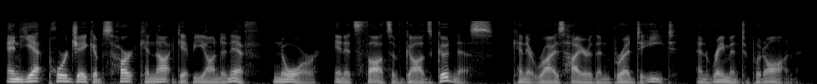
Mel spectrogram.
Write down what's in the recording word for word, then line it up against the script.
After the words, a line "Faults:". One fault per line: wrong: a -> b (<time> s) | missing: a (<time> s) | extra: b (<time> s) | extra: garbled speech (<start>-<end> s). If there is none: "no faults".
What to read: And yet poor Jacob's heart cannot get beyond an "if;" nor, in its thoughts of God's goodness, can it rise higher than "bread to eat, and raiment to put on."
And yet poor Jacob's heart cannot get beyond an "if;" nor, in its thoughts of God's goodness, can it rise higher than "bread to eat, and raiment to put on."
Faults:
no faults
